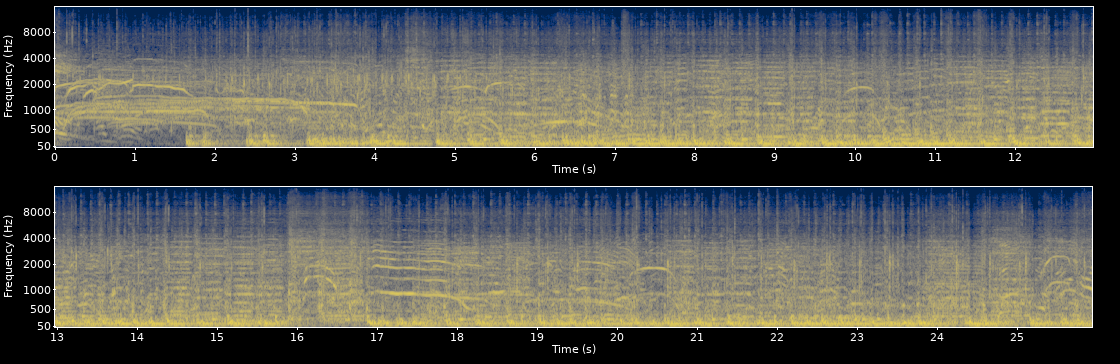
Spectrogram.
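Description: A large crowd at a LaFayette High School homecoming pep rally and bonfire cheers and shouts loudly and without a break, with someone speaking over the roar.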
